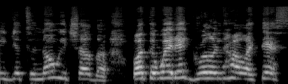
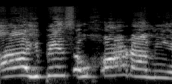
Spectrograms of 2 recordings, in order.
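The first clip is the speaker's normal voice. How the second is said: mock sobbing, higher and louder; 6 semitones higher, 7 dB louder than usual. Retelling how she answered his quiet criticism, imitating someone crying. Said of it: "and just balling up".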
